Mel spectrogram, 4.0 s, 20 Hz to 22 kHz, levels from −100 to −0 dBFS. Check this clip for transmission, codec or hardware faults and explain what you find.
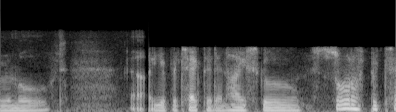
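Two faults are audible: a brief dropout followed by a lasting loss of bandwidth.

Handover gap, 1.43 to 1.49 s: the speech dies away and returns after 60 ms of silence. During a handover to another network, no speech frames arrived for that stretch, so that fragment of the talker is simply missing.

Fallback to narrowband, from 1.49 s to the end: right after the gap the speech turns duller and rougher, with nothing above 4 kHz. Before the dropout the clean, wideband sound fits HD Voice at a high rate such as 23.85 kbit/s. The call then switched to an older narrowband codec, likely GSM full rate, which discards the upper band.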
